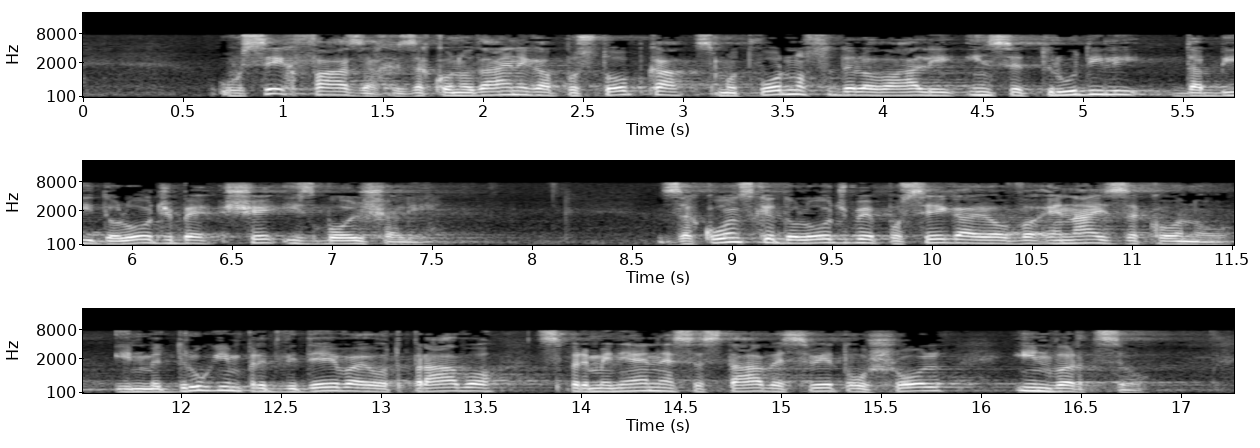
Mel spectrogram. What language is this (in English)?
Slovenian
